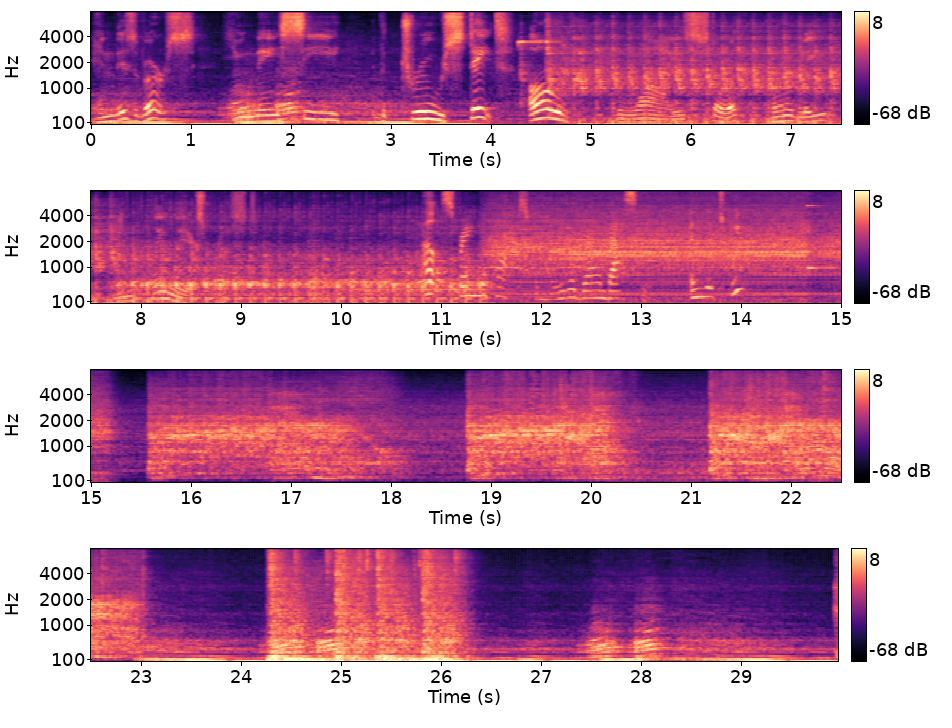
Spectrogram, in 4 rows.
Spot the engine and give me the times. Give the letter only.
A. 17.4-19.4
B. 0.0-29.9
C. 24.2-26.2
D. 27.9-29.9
B.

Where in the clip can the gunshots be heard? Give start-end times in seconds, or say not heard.
24.2-26.2.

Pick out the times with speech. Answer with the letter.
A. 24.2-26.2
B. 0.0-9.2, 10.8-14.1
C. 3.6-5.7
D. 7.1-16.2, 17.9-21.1
B.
